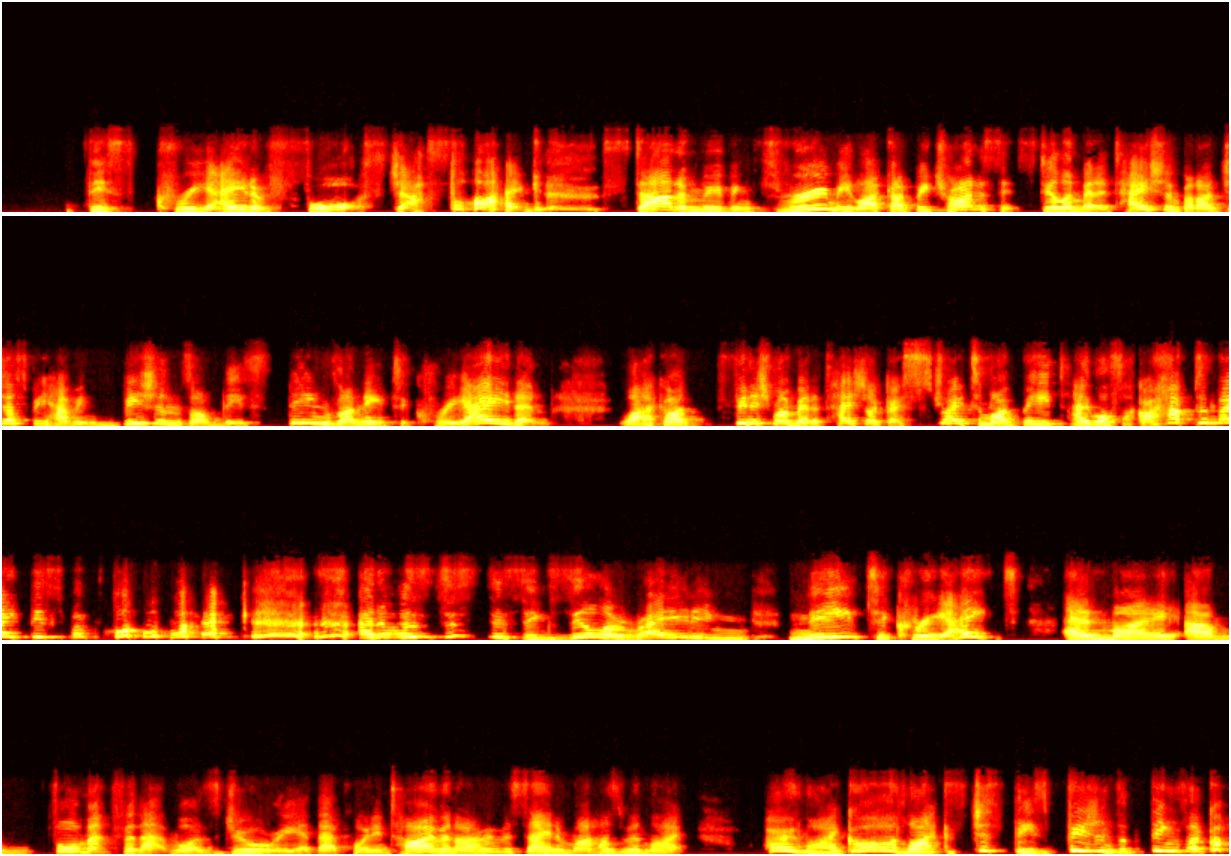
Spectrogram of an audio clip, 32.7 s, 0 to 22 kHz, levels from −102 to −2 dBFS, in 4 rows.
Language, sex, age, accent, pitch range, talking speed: English, female, 30-49, Australian, 235-345 Hz, 175 wpm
